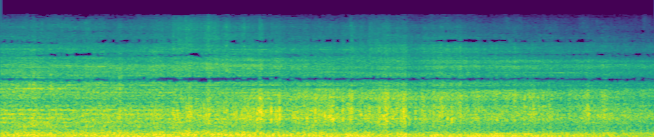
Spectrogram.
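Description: Empty covered grain hopper cars of a CP freight train rolling past on the rails in a steady rumble, which eases off somewhat near the end as the last car goes by.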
